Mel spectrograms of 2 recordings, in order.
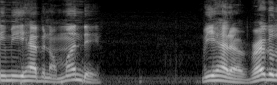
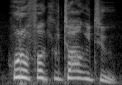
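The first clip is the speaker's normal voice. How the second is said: mock yell, pitched up without much volume; retold yell; 7 semitones higher than usual. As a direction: imitate an indignant coach calling you out. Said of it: "he yelled it out".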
